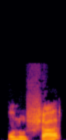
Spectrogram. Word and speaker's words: অনুস্বার: অনুষ্কং, অনুস্বর এভাবে নয়, কি হবে? অনুস্বার।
